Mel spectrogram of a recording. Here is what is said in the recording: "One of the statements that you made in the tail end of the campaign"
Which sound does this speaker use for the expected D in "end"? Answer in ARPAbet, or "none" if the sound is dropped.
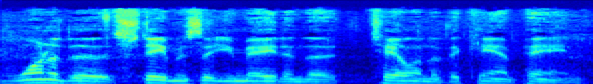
none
